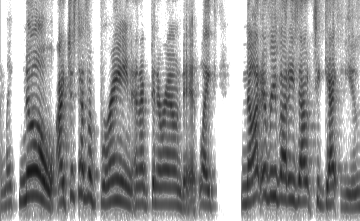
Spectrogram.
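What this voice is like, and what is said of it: Strong Long Island accent. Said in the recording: “your accent ... it's not that bad ... It's strong for ... strong island ... Long Island”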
